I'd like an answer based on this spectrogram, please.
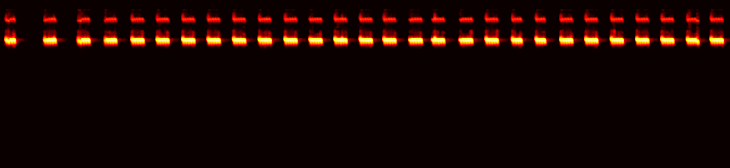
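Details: Male cricket chirping on a summer evening: short, high, pure chirps repeated steadily about four times a second with a thin upper overtone. No other sounds, no wind or voices.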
